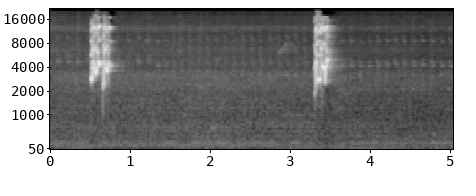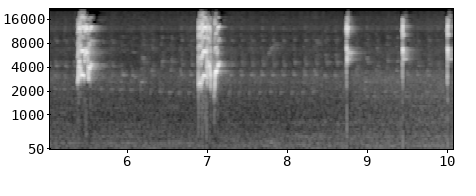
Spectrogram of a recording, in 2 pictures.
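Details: Lovebird call used as bait to prompt other lovebirds to answer and sing: four harsh, high shrill notes spaced a few seconds apart, then three short sharp ticks near the end, over a quiet low hum.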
